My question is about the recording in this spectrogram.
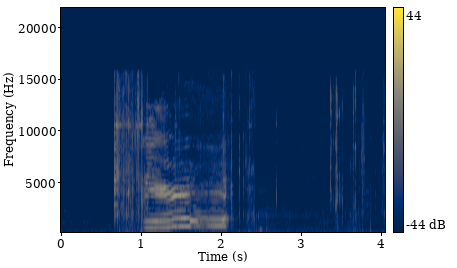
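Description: A child's high-pitched squealing cry in play, starting about half a second in and lasting about a second and a half, breathy at first and then a held, slightly rising note. It is followed by a few faint light clicks from the plastic toy figures being handled.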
